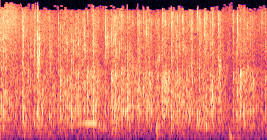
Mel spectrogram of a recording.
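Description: A church audience breaks into steady, dense applause for a speaker, many hands clapping at once in a continuous wash of sound that stays fairly loud throughout, with faint voices mixed underneath.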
